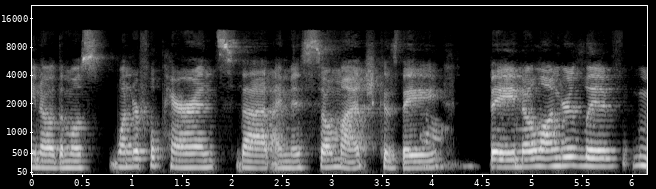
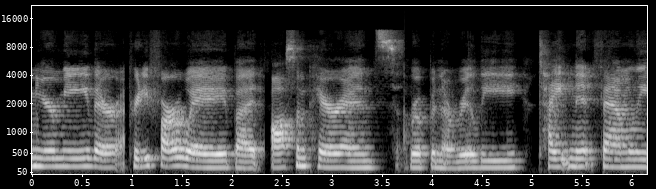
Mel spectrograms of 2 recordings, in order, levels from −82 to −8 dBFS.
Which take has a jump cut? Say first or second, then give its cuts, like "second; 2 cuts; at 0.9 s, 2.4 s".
second; 4 cuts; at 0.9 s, 2.3 s, 3.7 s, 5.0 s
